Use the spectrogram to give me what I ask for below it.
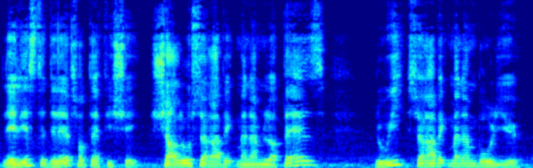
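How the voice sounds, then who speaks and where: A teenage boy reading a children's picture book aloud, steady and careful, with small restarts. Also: mid-range voice, normal speed, a little hiss or hum. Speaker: student reader.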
